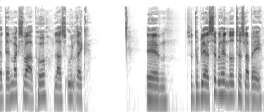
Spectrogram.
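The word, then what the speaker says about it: Ulrich: Lars Ulrik som det egentlig udtales.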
